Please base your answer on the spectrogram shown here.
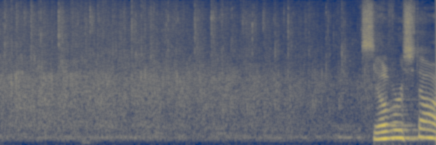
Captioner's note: applauding and cheering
